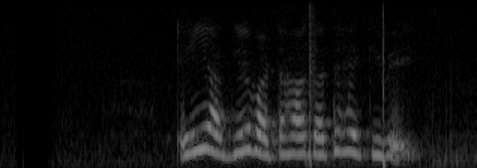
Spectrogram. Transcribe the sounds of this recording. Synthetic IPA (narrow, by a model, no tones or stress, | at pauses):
eiaɡeʋaʈəɦaːɡat̪əɦækiʋḛḭ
